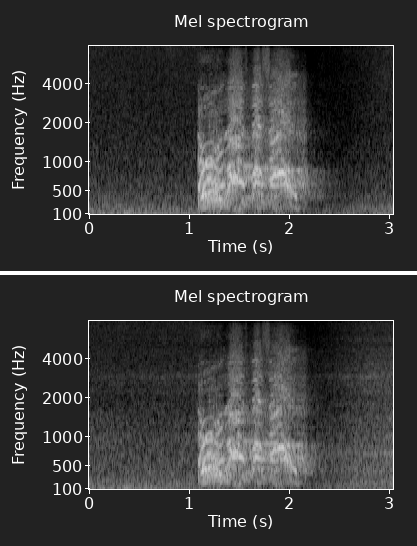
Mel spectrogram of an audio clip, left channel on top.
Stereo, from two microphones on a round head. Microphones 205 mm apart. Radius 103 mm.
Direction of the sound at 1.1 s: 15° left (ahead or behind).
